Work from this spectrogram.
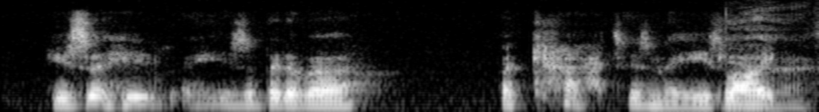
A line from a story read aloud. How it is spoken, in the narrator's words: He purrs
